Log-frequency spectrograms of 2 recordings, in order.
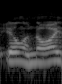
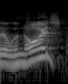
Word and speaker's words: Illinois: He hails from the great state of Illinois. The S is silent. It's not Illinois.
